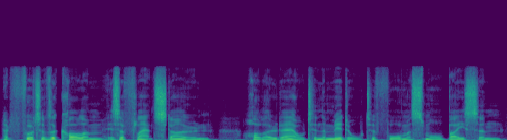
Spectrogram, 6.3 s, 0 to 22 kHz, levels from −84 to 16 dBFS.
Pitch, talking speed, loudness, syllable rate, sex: 100 Hz, 180 wpm, -19 LUFS, 4.4 syllables/s, male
